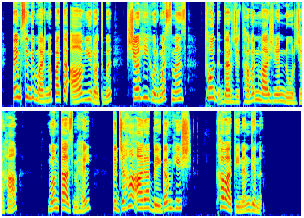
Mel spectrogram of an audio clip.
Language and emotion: Kashmiri, neutral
